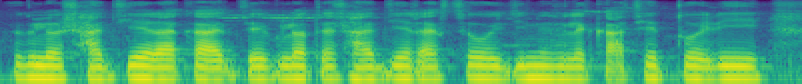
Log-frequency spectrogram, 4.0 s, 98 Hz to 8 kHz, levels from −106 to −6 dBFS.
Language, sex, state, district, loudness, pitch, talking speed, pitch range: Bengali, male, West Bengal, Alipurduar, -17 LUFS, 125 Hz, 165 wpm, 120-130 Hz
